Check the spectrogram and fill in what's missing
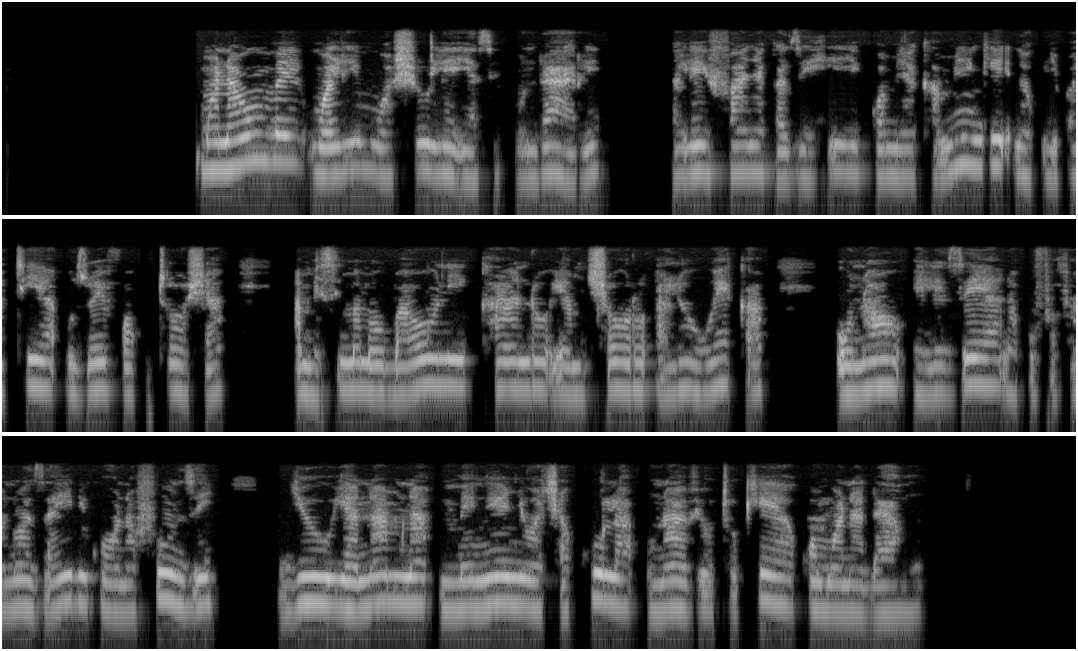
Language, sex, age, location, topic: Swahili, female, 18-24, Dar es Salaam, education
